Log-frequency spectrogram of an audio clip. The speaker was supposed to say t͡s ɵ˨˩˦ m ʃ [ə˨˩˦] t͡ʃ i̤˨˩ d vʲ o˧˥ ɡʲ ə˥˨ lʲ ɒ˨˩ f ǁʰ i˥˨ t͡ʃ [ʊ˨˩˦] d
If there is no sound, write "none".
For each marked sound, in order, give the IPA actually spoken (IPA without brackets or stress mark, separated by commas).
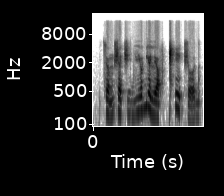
ə˨˩, ʊ˨˩˦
